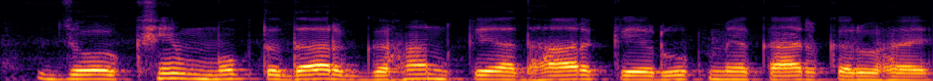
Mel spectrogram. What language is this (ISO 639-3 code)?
mag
